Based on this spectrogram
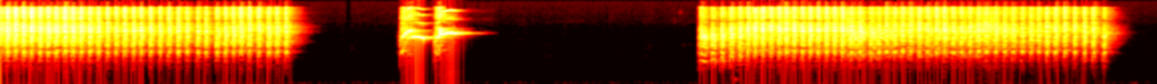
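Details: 'Tembakan' burst song from a greater green leafbird (cucak ijo mini), excited and singing freely: three seconds of rapid rasping high trill, a brief whistled harsh phrase, a pause, then another long fast buzzy rattle.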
